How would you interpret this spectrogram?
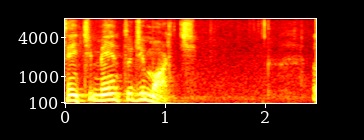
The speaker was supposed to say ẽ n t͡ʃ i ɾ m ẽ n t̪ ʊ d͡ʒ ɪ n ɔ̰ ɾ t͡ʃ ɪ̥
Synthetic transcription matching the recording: ẽ n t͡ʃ i m ẽ n t̪ ʊ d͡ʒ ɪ m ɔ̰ ɾ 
